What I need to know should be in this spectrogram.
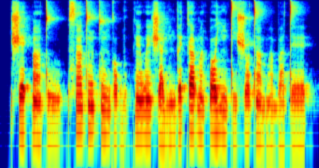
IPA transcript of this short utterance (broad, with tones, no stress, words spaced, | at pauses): ʃɛ˧k͡pã˨tu˨ | sã˧tũ˧ tũ˧ɡɔ˨bu˧ kɛ̃˧wɛ̃˧ʃa˨ jĩ˧bɛ˦ka˦ bã˧k͡pɔ˦ jĩ˦˨ti˧ʃɔ˦tã˦˨ bã˨ba˧tɛ˦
